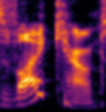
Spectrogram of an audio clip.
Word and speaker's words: Viscount: I don't know that I've ever met a character in fiction that doesn't despise their mother-in-law, but also it's Viscount apparently. I didn't know that's how that's pronounced.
